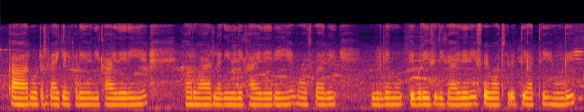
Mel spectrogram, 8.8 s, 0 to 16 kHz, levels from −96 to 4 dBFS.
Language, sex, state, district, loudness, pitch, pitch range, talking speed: Hindi, female, Goa, North and South Goa, -20 LUFS, 175 Hz, 175-180 Hz, 220 wpm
